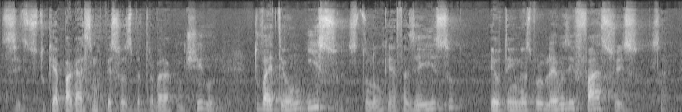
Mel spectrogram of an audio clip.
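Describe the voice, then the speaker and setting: A man's voice: on the high side, animated, quick pace, warm tone. A young man, a wedding photographer giving a casual interview, rambling and tagging his sentences with questions. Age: young adult. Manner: rambling, frequent "sabe?" tags, restarts. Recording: long reverb, faint ambient noise.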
